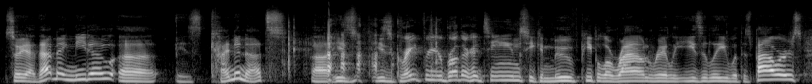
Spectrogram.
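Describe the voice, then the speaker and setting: The co-host at a tabletop hobby show, a man with a slightly high voice who casually explains how each piece plays. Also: lively intonation, moderate pace, few pauses. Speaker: co-host explaining the game rules.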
